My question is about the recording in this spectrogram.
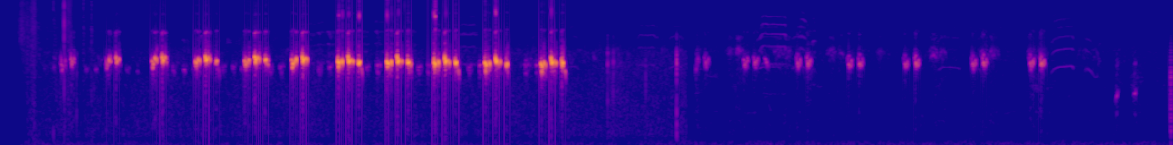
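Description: Female common quail calling: a steady string of short, high double notes about every half second, loud for the first seven seconds, then fainter and more widely spaced.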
